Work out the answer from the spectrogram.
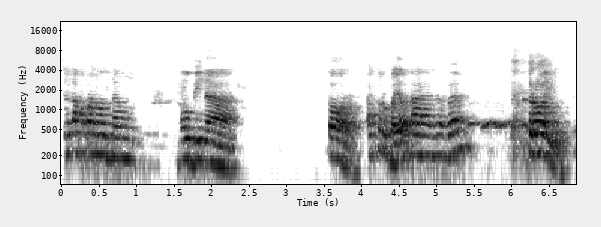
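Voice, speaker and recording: A woman preaching a Bible study sermon. She reads verses slowly and then explains them in a conversational way. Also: medium pitch, animated, a little mellow, lo-fi sound. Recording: echoey room, voice from a distance.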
